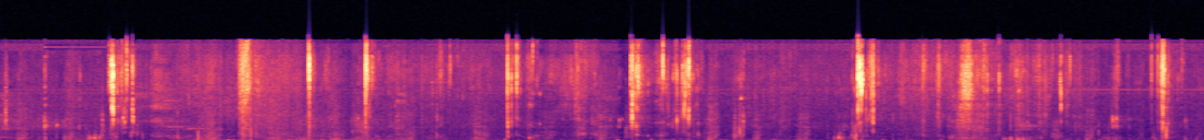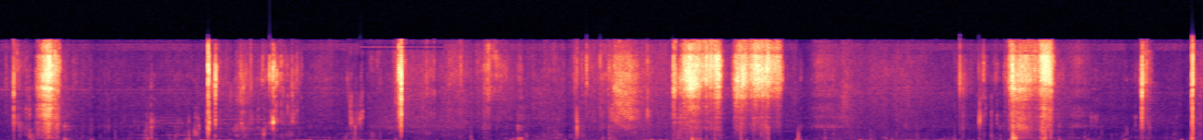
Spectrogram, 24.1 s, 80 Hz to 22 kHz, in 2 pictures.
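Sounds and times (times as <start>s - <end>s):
chewing: 0.0s - 20.4s, 21.5s - 24.0s.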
